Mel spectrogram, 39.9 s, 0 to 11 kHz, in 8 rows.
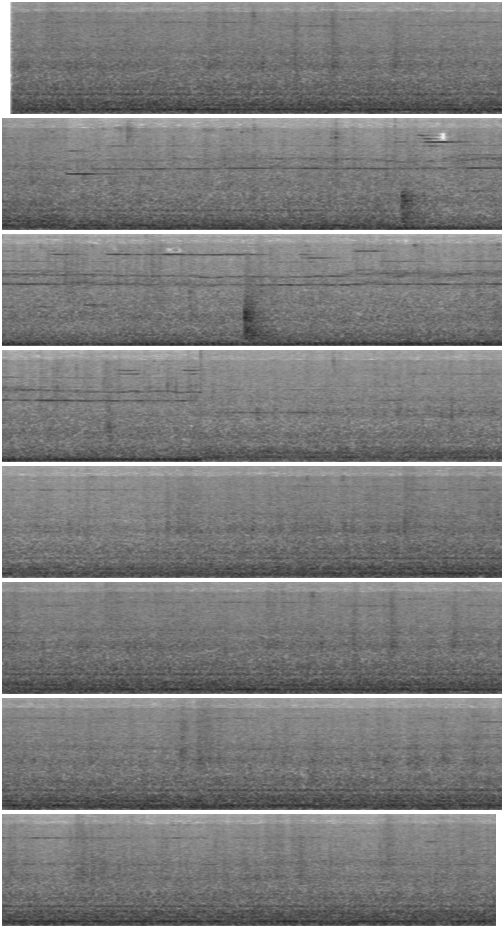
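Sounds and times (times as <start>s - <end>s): excavator hum and rumble: 0.1s - 39.9s
high metallic squeals: 5.6s - 17.0s.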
